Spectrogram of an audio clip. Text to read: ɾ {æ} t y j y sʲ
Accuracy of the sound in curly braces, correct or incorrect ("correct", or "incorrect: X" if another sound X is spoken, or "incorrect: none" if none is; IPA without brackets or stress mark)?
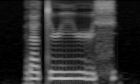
correct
